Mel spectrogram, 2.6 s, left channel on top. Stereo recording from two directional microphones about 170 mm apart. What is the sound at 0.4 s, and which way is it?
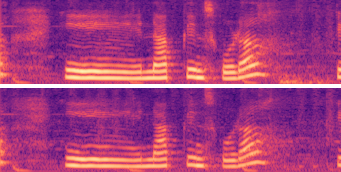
A woman's voice, 15° left (ahead or behind).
